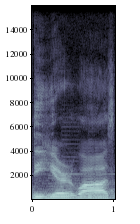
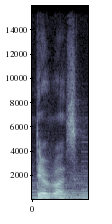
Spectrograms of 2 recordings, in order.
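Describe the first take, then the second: First: The first word sounds like two parts, 'the ear'. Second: The first word sounds like one syllable, 'dare'. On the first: The speaker calls it wrong. "वो ये नहीं कहेगा" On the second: The speaker calls it right. "आज का native speaker ऐसे बोलेगा"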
